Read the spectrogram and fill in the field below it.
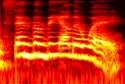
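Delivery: high, loud angry order; bellowed. A narrator's reading. Mister Hazel bellowing orders at the sergeant, loud and angry. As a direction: bark the command furiously. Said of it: "Mister Hazel bellowed".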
